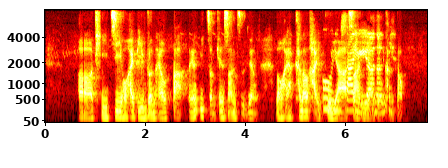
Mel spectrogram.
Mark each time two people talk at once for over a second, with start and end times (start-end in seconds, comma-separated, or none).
5.5-7.0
